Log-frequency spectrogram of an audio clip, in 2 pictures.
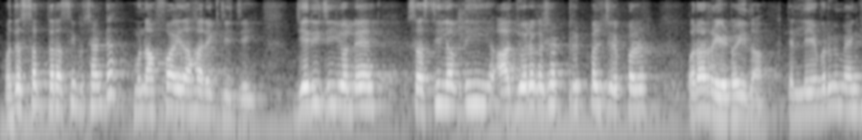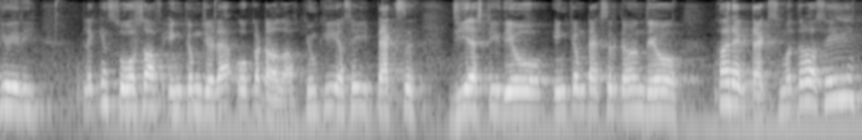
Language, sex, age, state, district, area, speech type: Dogri, male, 30-45, Jammu and Kashmir, Reasi, urban, spontaneous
